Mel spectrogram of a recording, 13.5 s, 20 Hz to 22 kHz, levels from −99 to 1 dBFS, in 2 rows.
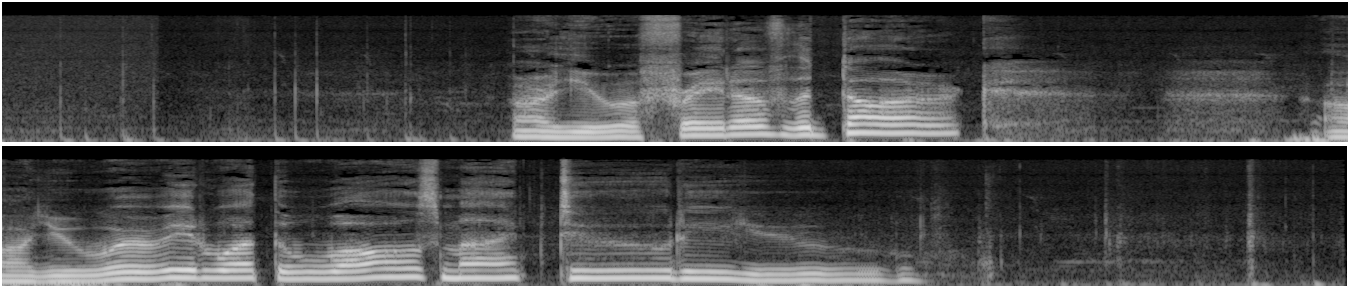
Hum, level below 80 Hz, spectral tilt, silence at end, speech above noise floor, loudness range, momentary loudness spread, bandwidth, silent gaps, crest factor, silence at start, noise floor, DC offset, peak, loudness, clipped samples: none; -46 dBFS; -7 dB/octave; 0.15 s; 36 dB; 6 LU; 15 LU; 15.5 kHz; none; 18 dB; 0.6 s; -56 dBFS; under 0.1%; -6 dBFS; -21 LUFS; under 0.1%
